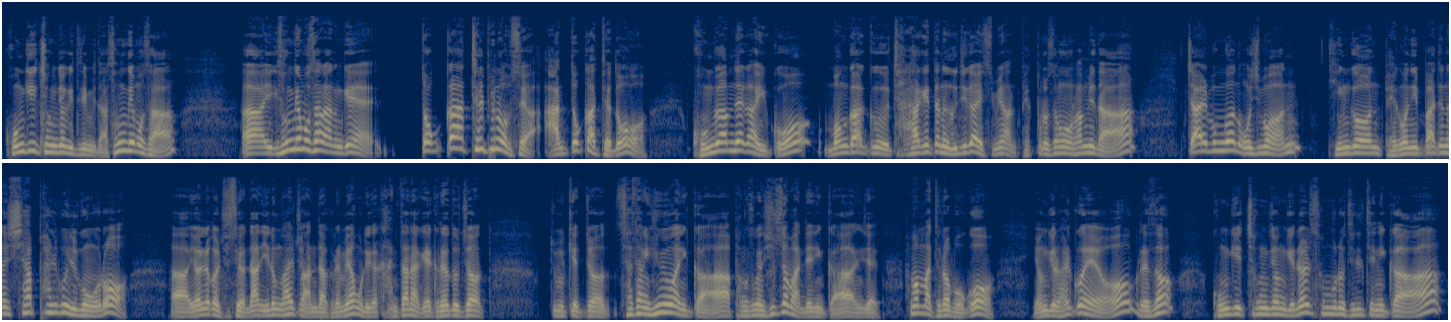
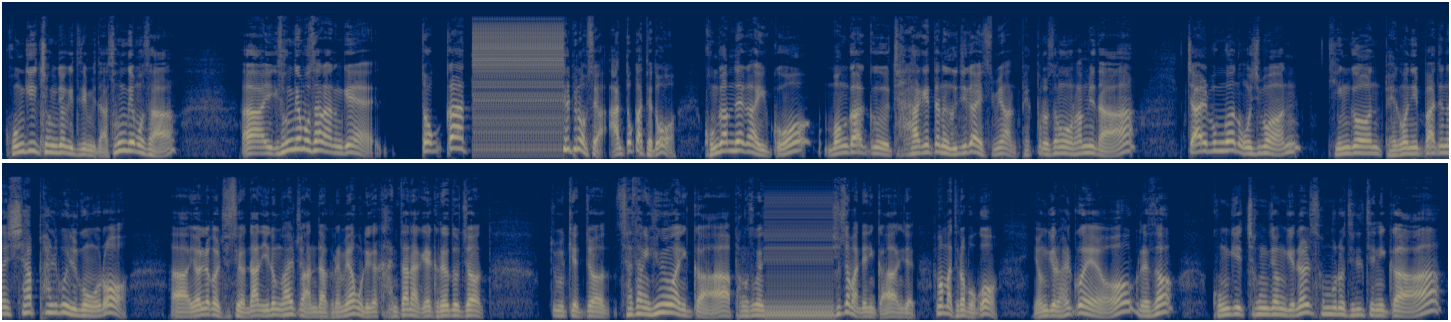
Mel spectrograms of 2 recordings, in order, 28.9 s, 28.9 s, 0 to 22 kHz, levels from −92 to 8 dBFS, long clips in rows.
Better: first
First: none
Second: audio freezing; at 4.5 s for 1 s and at 22 s for 0.5 s

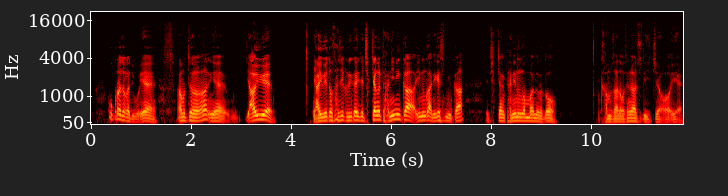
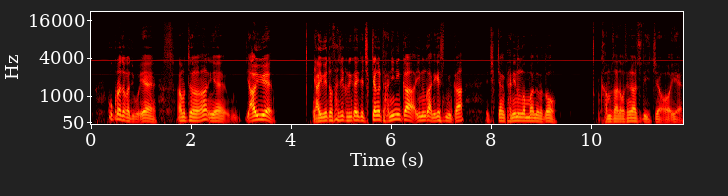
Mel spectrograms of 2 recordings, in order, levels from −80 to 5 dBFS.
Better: first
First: none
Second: high-pitched whine; faint; throughout; 3.5 kHz, 30 dB below the speech

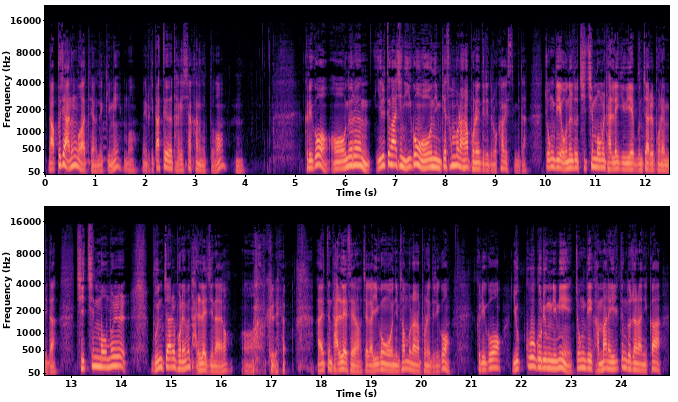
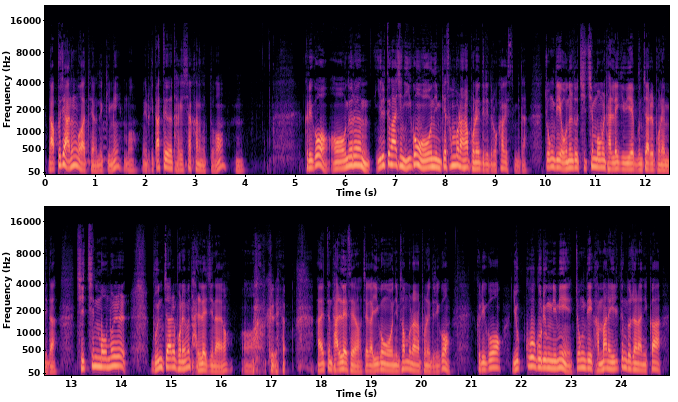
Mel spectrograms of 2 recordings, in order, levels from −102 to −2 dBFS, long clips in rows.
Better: first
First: none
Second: muffled; slightly; fading above 2.5 kHz

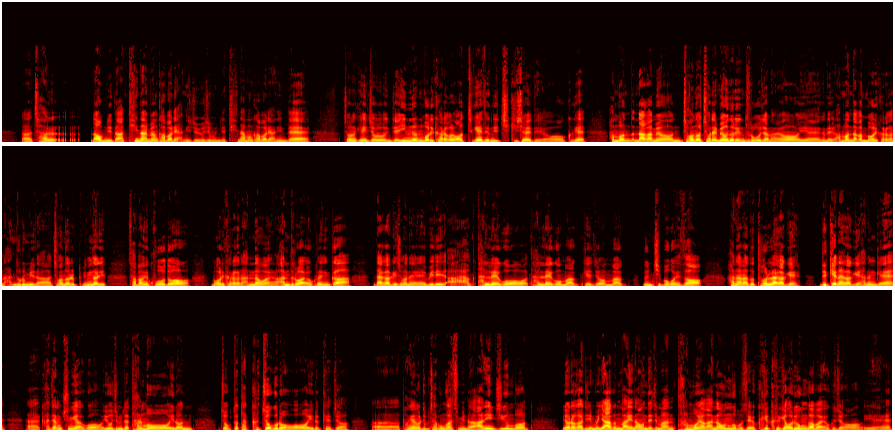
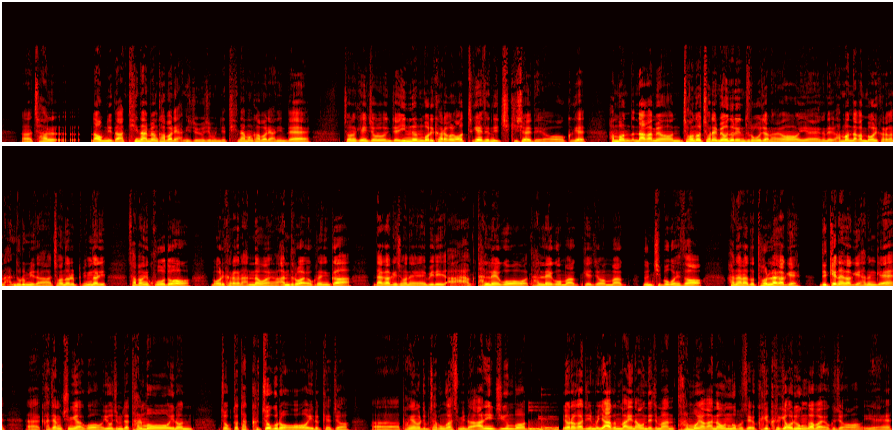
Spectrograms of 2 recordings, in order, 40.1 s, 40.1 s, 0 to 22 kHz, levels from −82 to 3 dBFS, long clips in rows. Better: first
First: none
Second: phone ringing; noticeable; at 35 s; peak 7 dB below the speech

